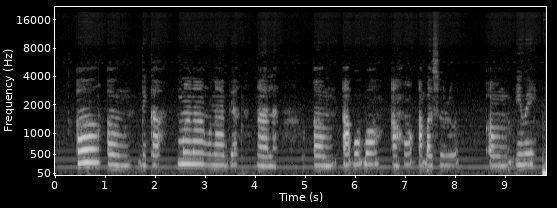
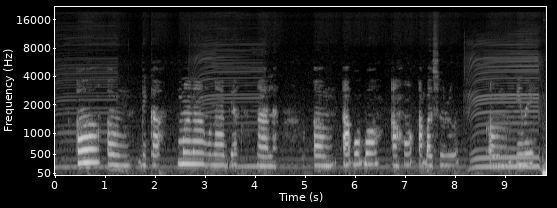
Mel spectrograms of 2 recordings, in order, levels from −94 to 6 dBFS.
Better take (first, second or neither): first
